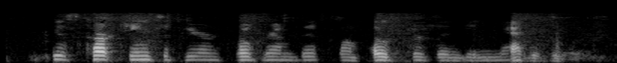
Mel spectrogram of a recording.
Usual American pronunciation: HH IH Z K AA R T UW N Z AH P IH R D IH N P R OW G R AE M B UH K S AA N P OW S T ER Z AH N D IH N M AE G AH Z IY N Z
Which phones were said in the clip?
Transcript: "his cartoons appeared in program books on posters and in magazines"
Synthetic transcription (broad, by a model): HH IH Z K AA R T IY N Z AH P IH R IH N P R OW G R AE M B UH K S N P OW S T ER Z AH N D IH N M AE G AH Z IY N Z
